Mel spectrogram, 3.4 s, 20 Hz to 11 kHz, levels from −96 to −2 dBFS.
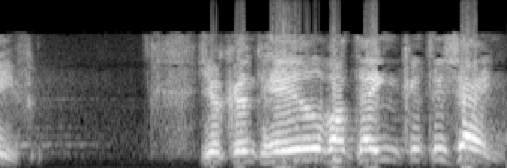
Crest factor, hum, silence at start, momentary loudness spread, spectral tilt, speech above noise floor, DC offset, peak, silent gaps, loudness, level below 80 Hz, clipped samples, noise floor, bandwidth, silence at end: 12 dB; none; 0 s; 17 LU; -3.5 dB/octave; 46 dB; under 0.1%; 0 dBFS; none; -9 LUFS; -48 dBFS; 1%; -56 dBFS; 11 kHz; 0.05 s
